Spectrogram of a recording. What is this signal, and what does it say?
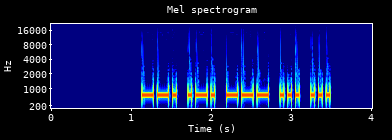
Morse code, heard as a keyed tone, about 25 wpm, 700 Hz. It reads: GROSS
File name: 5 Letter Words - First 3 Letters Given - 25wpm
